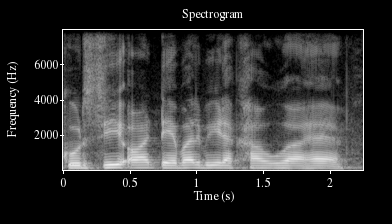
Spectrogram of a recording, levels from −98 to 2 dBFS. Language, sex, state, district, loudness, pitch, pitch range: Hindi, male, Arunachal Pradesh, Lower Dibang Valley, -13 LUFS, 140 Hz, 135-150 Hz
